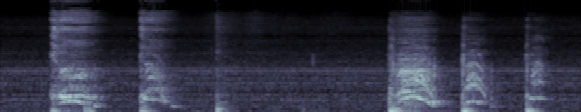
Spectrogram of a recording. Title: Some wet and barking coughing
